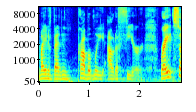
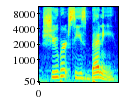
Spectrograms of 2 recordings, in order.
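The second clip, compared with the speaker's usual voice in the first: plain reading voice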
